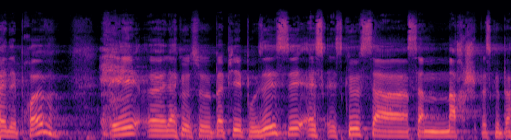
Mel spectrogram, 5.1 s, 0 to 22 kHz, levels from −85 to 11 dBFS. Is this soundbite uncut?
no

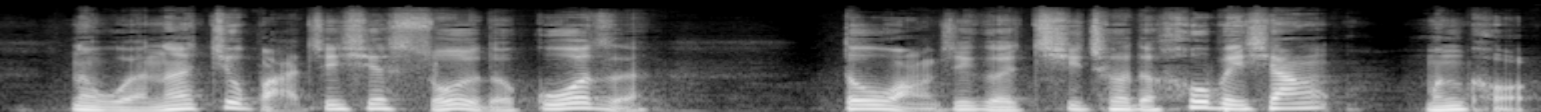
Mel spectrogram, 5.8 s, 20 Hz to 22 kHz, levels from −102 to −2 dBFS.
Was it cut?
no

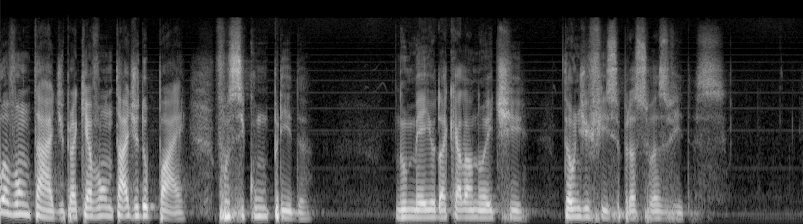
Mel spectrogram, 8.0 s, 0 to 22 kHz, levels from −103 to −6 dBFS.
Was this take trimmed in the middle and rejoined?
no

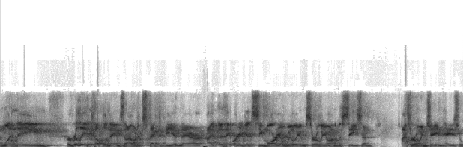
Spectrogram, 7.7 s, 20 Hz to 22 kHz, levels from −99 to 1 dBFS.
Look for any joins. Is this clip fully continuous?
no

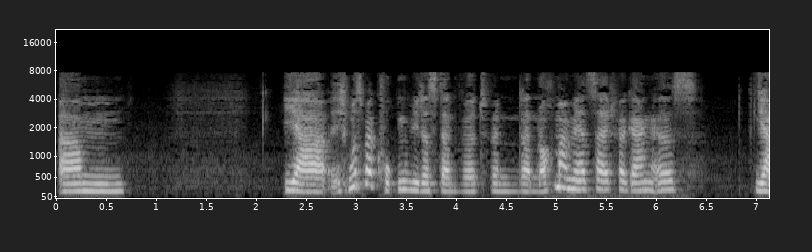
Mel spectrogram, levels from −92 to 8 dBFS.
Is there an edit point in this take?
no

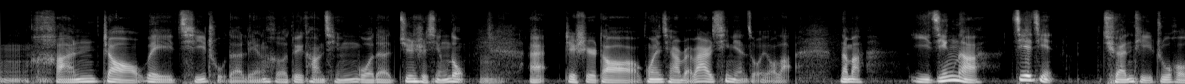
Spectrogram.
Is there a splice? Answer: no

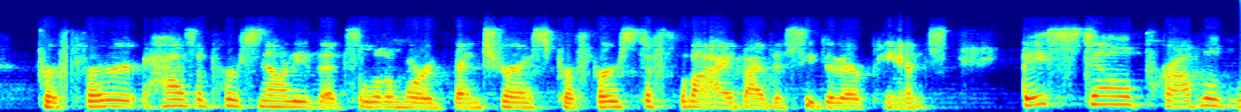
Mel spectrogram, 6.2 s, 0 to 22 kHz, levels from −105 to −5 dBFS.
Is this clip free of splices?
yes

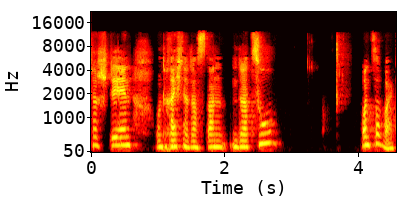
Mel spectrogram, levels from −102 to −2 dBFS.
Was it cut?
no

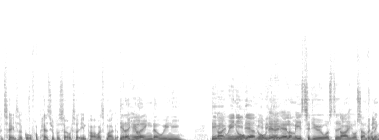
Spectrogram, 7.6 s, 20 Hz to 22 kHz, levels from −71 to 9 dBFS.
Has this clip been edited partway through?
no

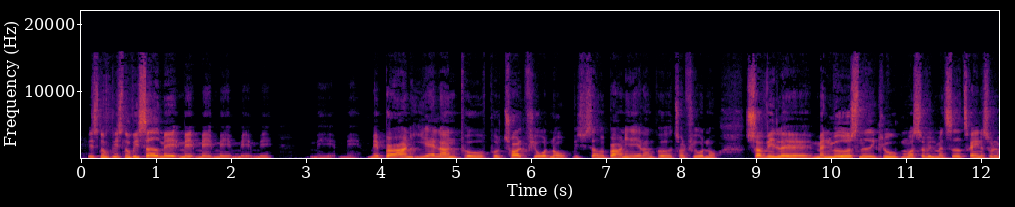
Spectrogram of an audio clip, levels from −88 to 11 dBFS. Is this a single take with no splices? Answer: yes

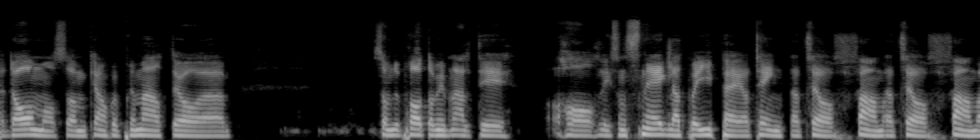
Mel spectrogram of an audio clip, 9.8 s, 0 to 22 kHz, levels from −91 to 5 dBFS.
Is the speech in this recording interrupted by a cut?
yes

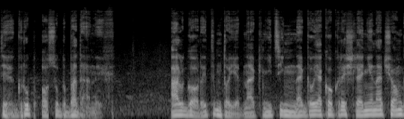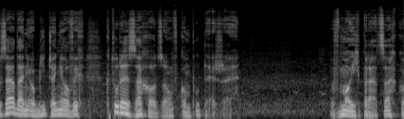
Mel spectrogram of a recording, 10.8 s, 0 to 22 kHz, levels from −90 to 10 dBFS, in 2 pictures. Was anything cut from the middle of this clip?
no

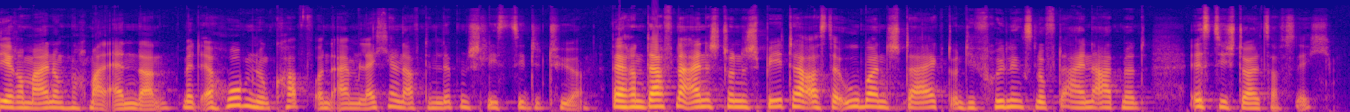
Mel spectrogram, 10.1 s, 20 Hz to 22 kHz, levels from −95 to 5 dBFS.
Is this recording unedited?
no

